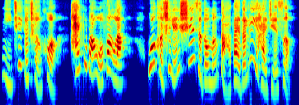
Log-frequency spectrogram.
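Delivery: high, loud indignant little voice; high-pitched outraged squawking; furious mosquito. A narrator's reading. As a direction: shout angrily like a tiny, puffed-up bug. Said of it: "蚊子怒气冲冲地说".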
